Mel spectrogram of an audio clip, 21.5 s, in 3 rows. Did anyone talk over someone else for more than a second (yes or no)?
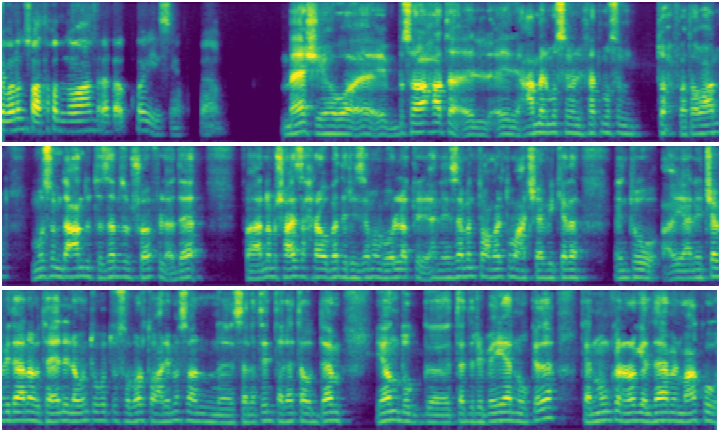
no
